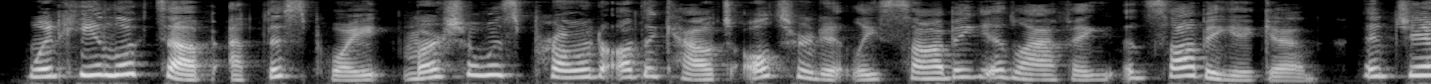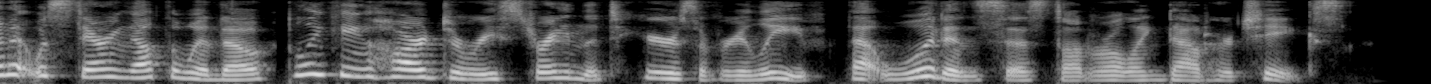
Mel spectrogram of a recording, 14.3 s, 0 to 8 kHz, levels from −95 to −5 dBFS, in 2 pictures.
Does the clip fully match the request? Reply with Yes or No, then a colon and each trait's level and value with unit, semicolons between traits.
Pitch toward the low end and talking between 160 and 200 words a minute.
No: high, 215 Hz; average, 185 wpm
